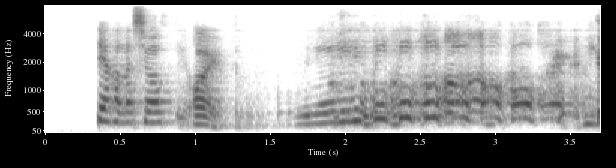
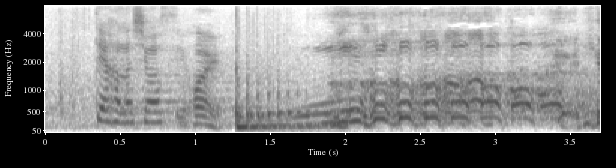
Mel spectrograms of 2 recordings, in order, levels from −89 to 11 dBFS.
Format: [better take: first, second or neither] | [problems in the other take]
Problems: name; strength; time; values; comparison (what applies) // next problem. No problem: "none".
second | noise reduction (neural mask model DeepFilterNet 3)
